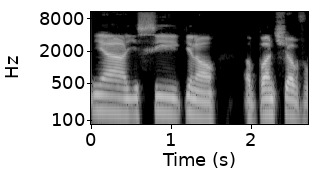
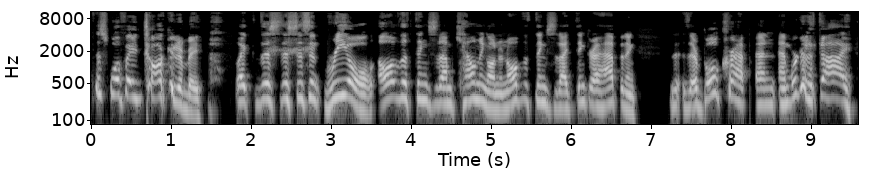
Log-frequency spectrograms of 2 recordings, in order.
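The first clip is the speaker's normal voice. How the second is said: pitched up, the truth hitting him all at once; sudden dawning realization; 6 semitones higher than usual. Retold or imitated. Man realizing the wolf never talked, rising alarm. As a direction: blurt it out as it finally clicks. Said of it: "finally the light bulb goes off".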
